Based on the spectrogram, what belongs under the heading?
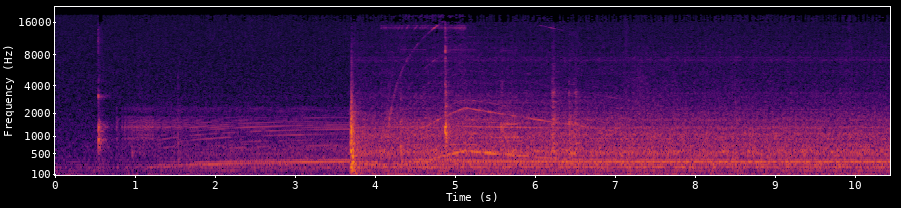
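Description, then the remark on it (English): A Brother 2713 DW laser printer, recorded without a magnetic pickup, starts up with a sharp click, then a motor whirs and climbs in pitch. More clicks follow before it settles into a steady mechanical hum. Nobody speaks. “For a Brother 2713 DW printer, this is the sound without the pickup.”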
